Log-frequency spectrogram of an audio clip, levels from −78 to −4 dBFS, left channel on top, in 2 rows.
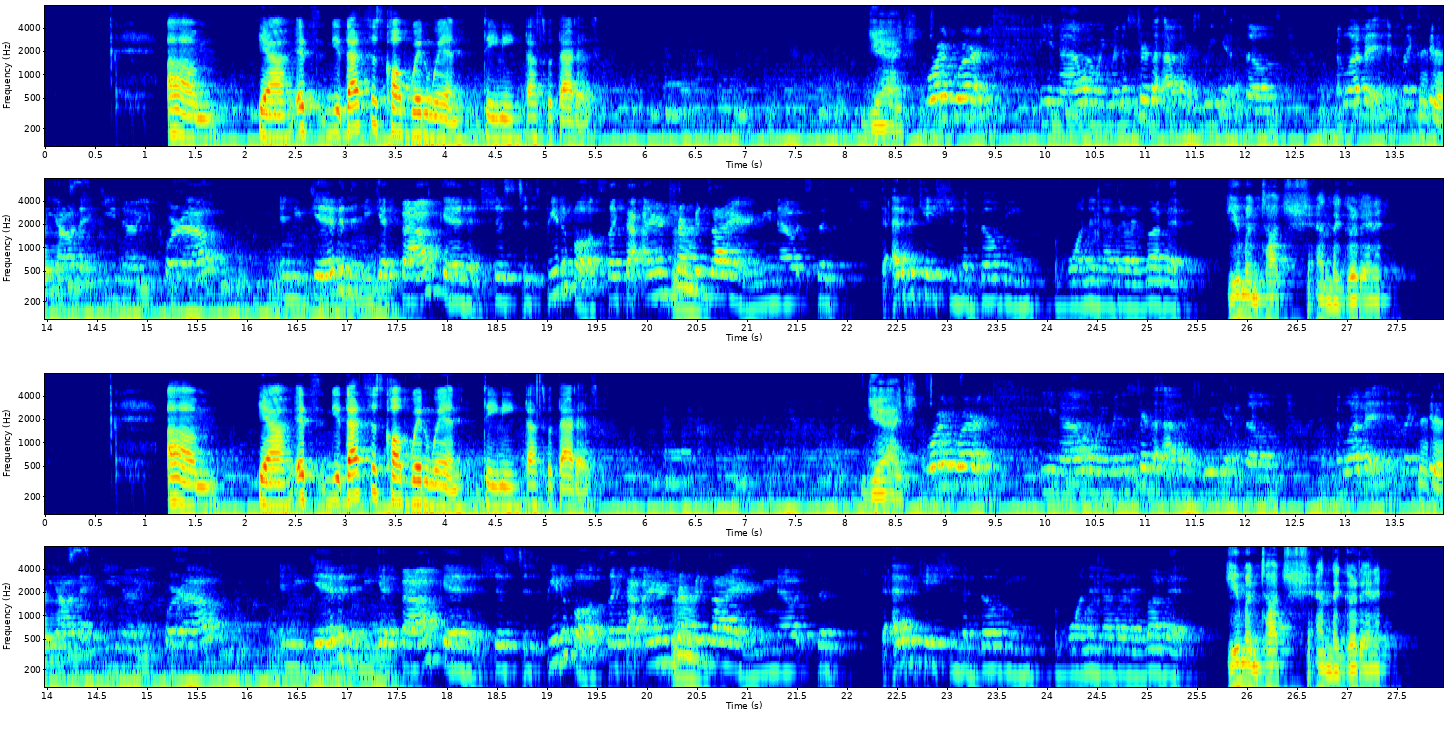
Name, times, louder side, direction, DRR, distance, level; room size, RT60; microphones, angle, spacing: voice 1, 1.2-1.7 2.1-5.5 13.7-14.2 20.3-20.5, right 2 dB, 15° right, 0.5 m, -27 dB
sound 1, 1.4-17.4, equal, 85° right, 5.2 m, -43 dB
voice 2, 8.2-8.7 25.8-27.3, right 2 dB, 40° right, 0.8 m, -32 dB
voice 3, 8.8-12.3 12.9-15.7 16.3-21.9 22.3-25.3, left 1 dB, 10° left, 4.1 m, -38 dB
15.0 x 12.0 x 4.1 m
head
